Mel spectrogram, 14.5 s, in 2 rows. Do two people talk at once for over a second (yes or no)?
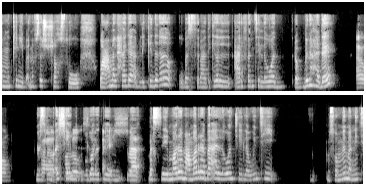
yes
